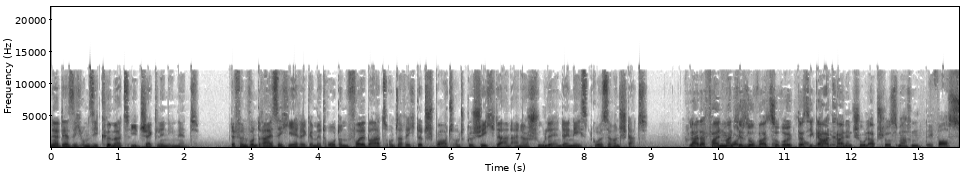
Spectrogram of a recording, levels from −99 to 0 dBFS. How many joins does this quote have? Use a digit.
2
